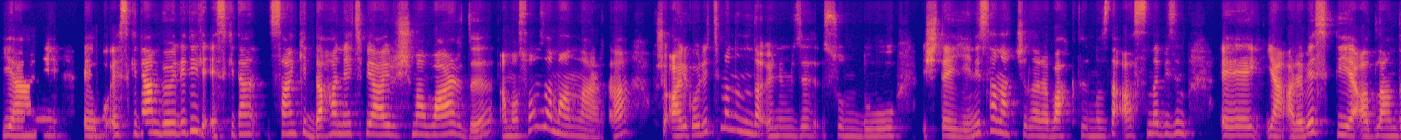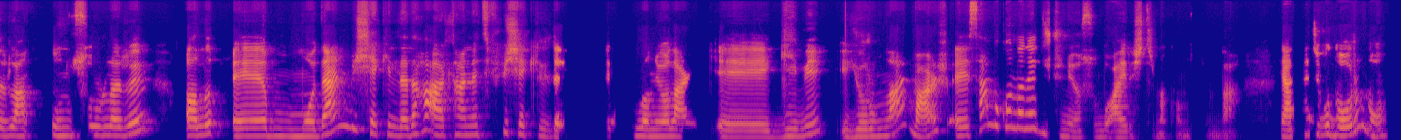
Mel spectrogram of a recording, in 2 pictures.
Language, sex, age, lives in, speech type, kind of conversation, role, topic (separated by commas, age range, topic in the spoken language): Turkish, female, 35-39, Italy, conversation, podcast, host, Müzik zevkin nasıl şekillendi ve en çok neler dinlersin?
